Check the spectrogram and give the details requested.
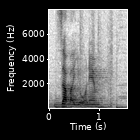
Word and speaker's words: zabaione: All'inizio di una parola, la cui seconda sillaba comincia con B, D, G, L, M, N, R o V. Per esempio parole come zingaro, zabaione.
